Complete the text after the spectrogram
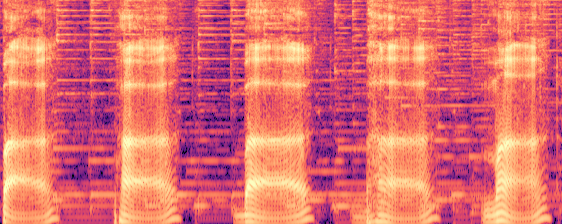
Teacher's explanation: અહીં તમે પ, ફ, બ, ભ, મ બોલાયેલ સાંભળ્યું ને? તે બોલતી વખતે હોઠ એકબીજાને અડે છે, તેથી આ ઓષ્ઠ્ય વ્યંજન છે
